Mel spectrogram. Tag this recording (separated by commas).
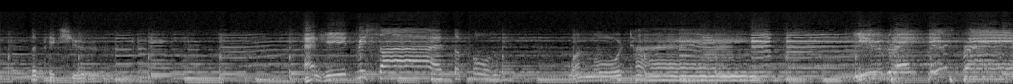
inside a small room, Music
